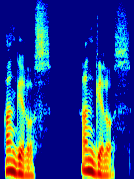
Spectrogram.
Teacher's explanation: And then we want an NG sound as in the word singer.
